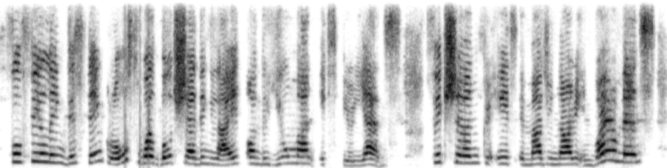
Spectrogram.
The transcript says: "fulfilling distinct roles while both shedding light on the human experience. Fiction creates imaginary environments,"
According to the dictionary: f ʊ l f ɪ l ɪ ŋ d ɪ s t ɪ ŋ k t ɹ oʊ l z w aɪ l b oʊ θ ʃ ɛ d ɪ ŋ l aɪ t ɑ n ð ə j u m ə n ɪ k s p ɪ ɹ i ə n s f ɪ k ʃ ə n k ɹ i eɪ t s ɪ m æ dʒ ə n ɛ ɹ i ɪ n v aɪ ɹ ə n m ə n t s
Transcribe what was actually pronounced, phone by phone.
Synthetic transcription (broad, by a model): f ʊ l f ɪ l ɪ ŋ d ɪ s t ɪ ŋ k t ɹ oʊ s w aɪ l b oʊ t ʃ ɛ d ɪ ŋ l aɪ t ɑ n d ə j u m ə n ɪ k s p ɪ ɹ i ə n s f ɪ k ʃ ə n k ɹ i eɪ t s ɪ m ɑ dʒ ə n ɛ ɹ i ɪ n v aɪ ɹ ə n m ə n t s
